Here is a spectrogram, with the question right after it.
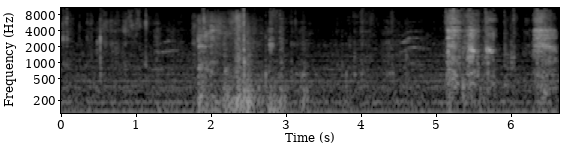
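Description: A pet cat meows in a room, with a couple of louder drawn-out calls rising over a steady background hum, near and fairly clear.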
